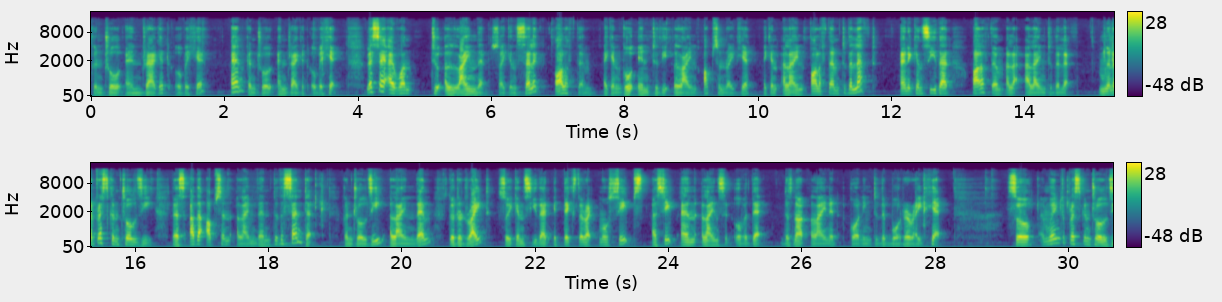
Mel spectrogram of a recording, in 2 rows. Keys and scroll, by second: 15.1 ctrl+z, 27.6 ctrl+x, 29.3 ctrl+z.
